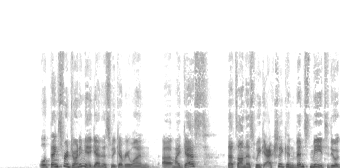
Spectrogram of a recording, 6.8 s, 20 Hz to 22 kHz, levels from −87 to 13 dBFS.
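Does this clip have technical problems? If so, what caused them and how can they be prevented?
No, no technical faults.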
